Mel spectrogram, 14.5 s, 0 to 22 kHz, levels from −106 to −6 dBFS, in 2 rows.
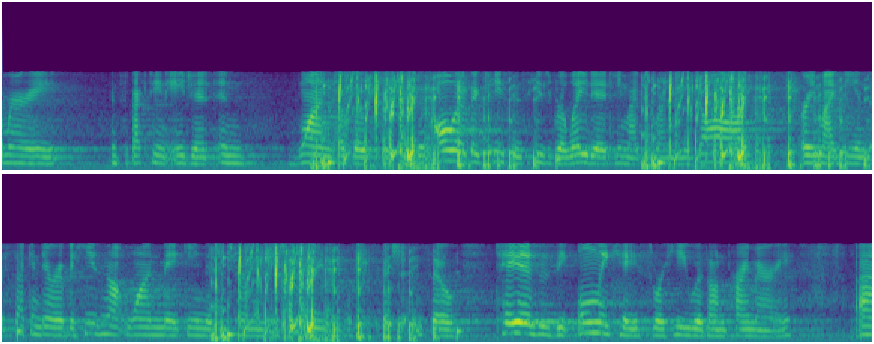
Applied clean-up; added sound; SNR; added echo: none; Gurgling; -4 dB; none.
